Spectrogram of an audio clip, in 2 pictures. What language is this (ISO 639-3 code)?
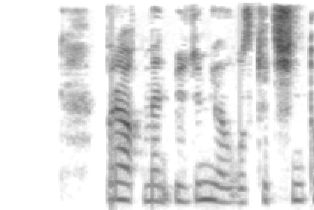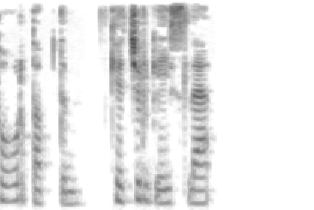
uig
